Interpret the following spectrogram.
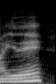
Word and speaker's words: Haydee: Ha sido Aide Lenkiewicz, ¿así se pronuncia Aide? ¿Está bien? Sí, está bien, Lenkiewicz, muy bien.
